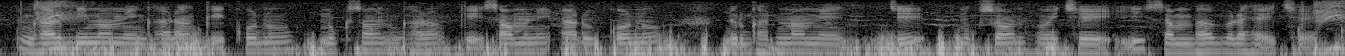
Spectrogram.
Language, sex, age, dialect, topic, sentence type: Maithili, male, 18-24, Angika, banking, statement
